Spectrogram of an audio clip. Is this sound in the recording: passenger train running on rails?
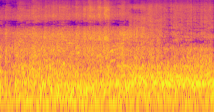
yes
